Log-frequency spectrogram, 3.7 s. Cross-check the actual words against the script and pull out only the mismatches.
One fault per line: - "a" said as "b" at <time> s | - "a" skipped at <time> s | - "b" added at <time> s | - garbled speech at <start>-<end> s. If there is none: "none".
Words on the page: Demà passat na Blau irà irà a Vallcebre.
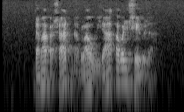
- "irà" skipped at 2.2 s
